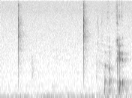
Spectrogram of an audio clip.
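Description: Two faint computer mouse clicks about a second apart, then a man's voice starts near the end.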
